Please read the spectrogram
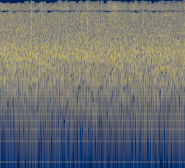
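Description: Steady hubbub of a large football stadium crowd, a dense wash of many voices with no single sound standing out.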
